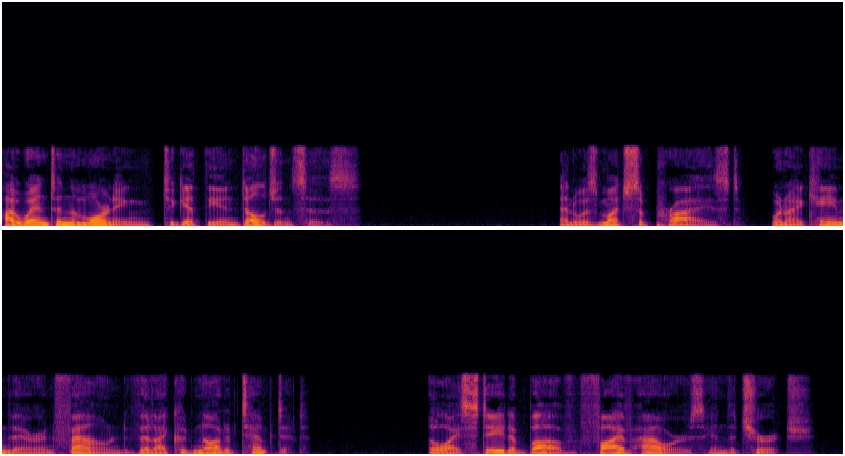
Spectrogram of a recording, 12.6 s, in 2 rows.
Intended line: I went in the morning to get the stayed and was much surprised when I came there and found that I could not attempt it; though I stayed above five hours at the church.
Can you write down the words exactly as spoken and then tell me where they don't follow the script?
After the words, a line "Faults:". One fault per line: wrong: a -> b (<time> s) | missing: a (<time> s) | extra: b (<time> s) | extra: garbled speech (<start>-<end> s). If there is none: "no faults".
I went in the morning to get the indulgences and was much surprised when I came there and found that I could not attempt it; though I stayed above five hours in the church.
Faults:
wrong: stayed -> indulgences (1.6 s)
wrong: at -> in (11.6 s)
